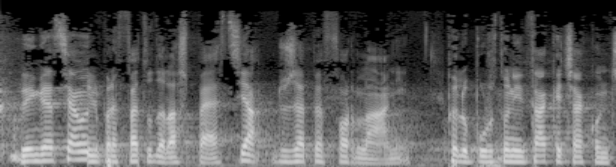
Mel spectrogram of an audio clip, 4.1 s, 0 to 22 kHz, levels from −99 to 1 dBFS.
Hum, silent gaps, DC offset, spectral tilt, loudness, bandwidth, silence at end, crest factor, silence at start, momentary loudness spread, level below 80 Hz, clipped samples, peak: none; none; under 0.1%; -6 dB/octave; -19 LUFS; 16.5 kHz; 0 s; 18 dB; 0 s; 6 LU; -40 dBFS; under 0.1%; 0 dBFS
